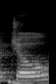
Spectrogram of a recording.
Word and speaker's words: Zhou: So Jo means week, and it also is a last name. And my auntie Jo took me to, so it's spelled Zhou.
